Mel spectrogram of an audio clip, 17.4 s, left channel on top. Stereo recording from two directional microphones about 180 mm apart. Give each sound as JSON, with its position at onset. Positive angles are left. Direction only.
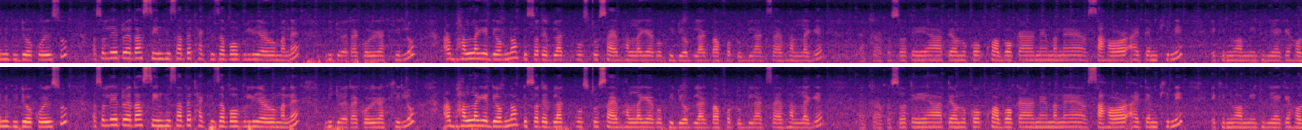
{"t": 0.3, "sound": "speech", "side_deg": -30}
{"t": 12.3, "sound": "speech", "side_deg": -25}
